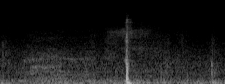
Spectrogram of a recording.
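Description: A single sharp knock a little over a second in, over a low rumbling background.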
